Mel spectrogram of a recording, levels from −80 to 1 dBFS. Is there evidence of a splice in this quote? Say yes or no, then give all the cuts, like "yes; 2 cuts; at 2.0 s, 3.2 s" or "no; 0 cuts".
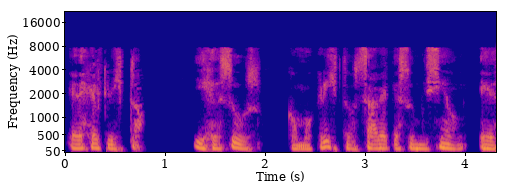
yes; 1 cut; at 2.1 s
